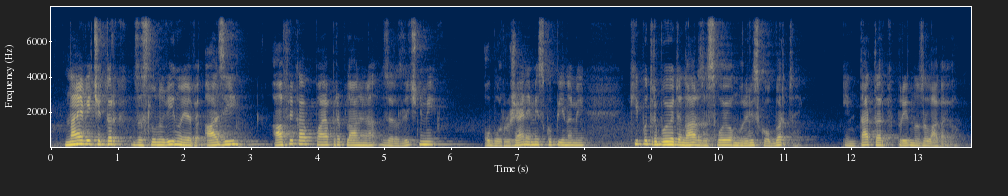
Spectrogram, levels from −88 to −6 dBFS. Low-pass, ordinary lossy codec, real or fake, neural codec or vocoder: 7.2 kHz; none; fake; vocoder, 44.1 kHz, 80 mel bands, Vocos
